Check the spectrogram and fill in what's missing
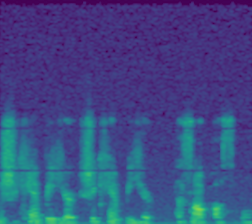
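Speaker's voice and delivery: barely audible, very quiet muttered whisper. Player's character searching a room, muttering to herself, whispering under breath. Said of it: "underneath my breath, I'm just whispering".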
